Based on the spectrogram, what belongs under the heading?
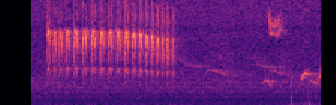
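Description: Downy Woodpecker whinny: a quick, high trill of about seventeen sharp notes over under two seconds, sliding down slightly. A few faint chirps from another bird follow.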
